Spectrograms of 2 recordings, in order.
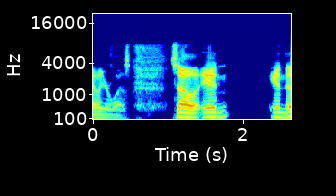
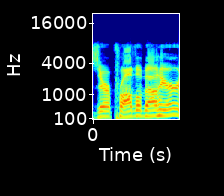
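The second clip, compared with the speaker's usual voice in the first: louder, faster bouncer challenge; a hint of a tough half-orc box boy stepping in; burly half-orc bouncer; 5 semitones higher, 6 dB louder, faster than usual. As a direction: step out of the back and call it out, a touch higher. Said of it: "he comes out and he says".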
